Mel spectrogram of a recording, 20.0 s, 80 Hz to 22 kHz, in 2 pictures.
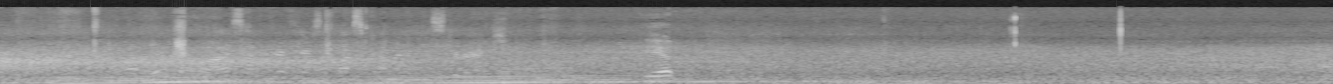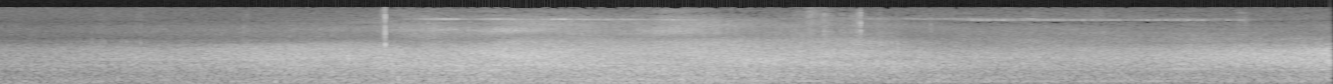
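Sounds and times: vehicle passing: 0.0s - 7.2s, 9.2s - 20.0s.

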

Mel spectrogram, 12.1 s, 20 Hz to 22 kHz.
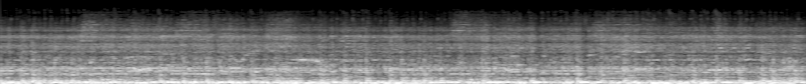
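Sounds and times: drums: 0.0s - 12.0s
electric guitar strumming: 0.0s - 12.0s.

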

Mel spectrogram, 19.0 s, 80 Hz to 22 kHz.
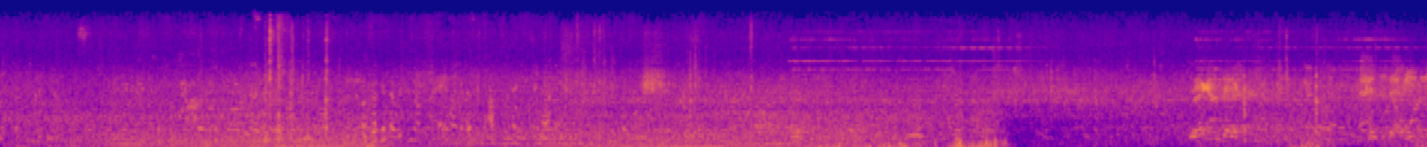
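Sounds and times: people talking indistinctly: 15.8s - 19.0s.

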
